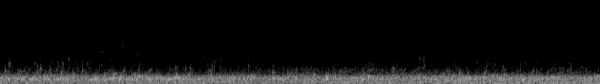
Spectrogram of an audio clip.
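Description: Underwater ambience: a steady, muffled low rumble of water with faint scattered crackling.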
